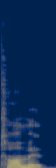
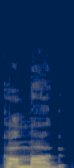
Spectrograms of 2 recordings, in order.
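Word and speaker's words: תמיד: So he said, because of Tamid, because it's written like this, like Tamad, but it's pronounced Tamid.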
